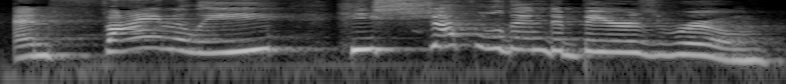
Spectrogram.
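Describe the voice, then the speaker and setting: A woman in her thirties reading a picture book aloud as a teacher, expressive and sing-song, explaining simply for children. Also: very high-pitched, slow. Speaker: teacher reading to young pupils.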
